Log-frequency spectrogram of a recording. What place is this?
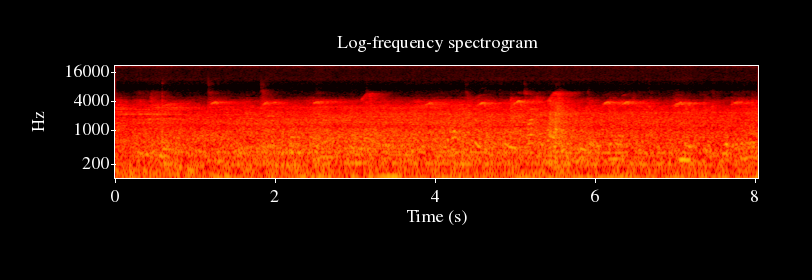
in a residential area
